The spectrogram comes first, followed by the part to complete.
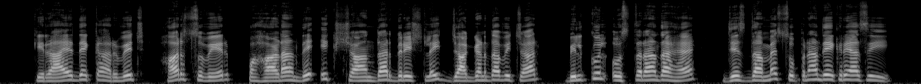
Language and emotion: Punjabi, happy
